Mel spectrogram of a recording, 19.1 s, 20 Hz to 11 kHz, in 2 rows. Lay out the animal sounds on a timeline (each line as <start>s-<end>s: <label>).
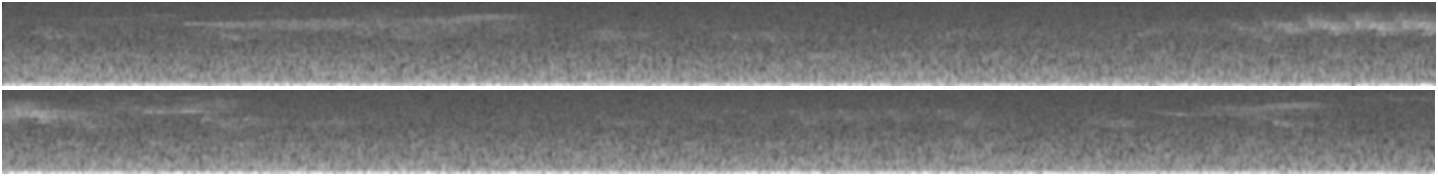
0.0s-19.1s: Red-eyed Vireo (Vireo olivaceus)
0.4s-2.0s: Black-throated Green Warbler (Setophaga virens)
1.2s-3.7s: Black-throated Blue Warbler (Setophaga caerulescens)
7.9s-10.1s: Ovenbird (Seiurus aurocapilla)
10.2s-11.3s: Black-throated Green Warbler (Setophaga virens)
14.4s-16.3s: Ovenbird (Seiurus aurocapilla)
16.9s-18.6s: Black-throated Blue Warbler (Setophaga caerulescens)
18.1s-19.1s: Black-and-white Warbler (Mniotilta varia)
